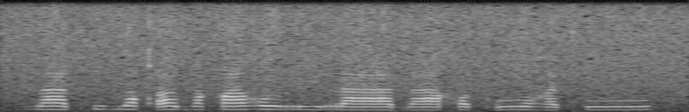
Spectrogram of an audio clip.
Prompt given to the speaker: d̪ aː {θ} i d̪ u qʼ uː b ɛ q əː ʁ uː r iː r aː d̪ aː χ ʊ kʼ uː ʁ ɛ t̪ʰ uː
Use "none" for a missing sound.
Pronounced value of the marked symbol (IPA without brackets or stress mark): t̪ʰ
